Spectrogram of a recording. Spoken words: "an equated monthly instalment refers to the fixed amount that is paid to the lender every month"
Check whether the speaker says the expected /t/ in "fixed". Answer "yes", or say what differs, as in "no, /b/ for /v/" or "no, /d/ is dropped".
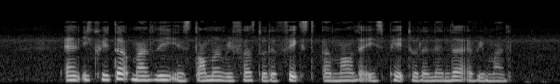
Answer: yes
